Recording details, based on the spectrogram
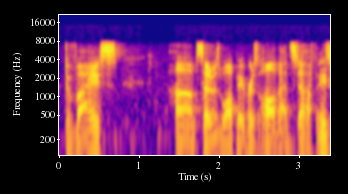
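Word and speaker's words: WLPAPR: app although it's called well it's called wallpaper at least that's how you would say it but it's spelled WL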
